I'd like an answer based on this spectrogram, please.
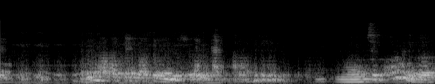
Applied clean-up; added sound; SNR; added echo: neural separator model SepFormer DNS4.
